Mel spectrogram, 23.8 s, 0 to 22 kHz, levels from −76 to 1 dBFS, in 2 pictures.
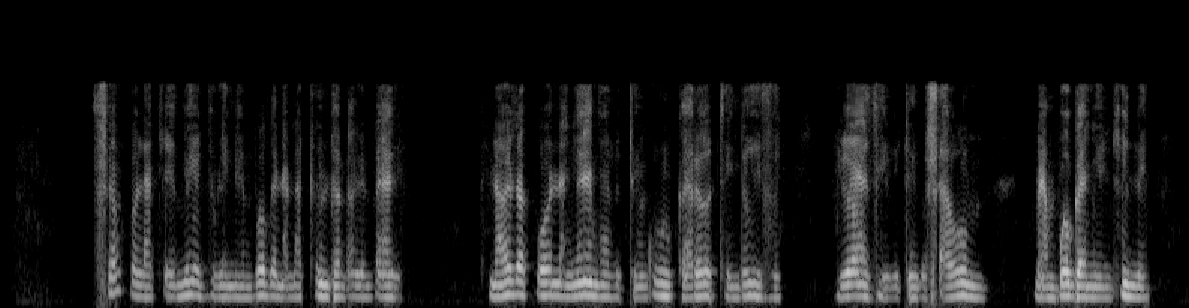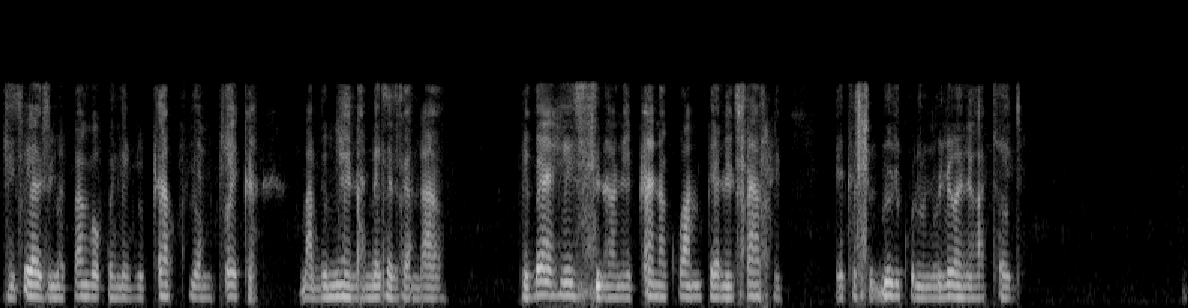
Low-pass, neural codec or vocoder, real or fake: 7.2 kHz; codec, 24 kHz, 1.5 kbps, HILCodec; fake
